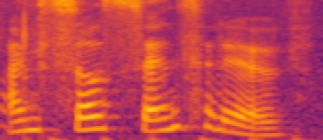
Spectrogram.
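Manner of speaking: mock dramatic. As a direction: overplay the sensitivity for laughs. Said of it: "It's actually kind of funny".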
